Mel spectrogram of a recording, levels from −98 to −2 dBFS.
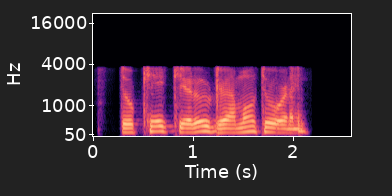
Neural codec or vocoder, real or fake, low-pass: codec, 16 kHz, 1 kbps, X-Codec, HuBERT features, trained on balanced general audio; fake; 3.6 kHz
